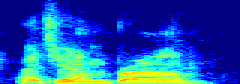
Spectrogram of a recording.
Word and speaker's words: Ajahn Brahm: So now I know how to pronounce it properly. Ajahn Brahm.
